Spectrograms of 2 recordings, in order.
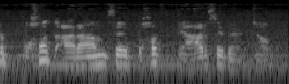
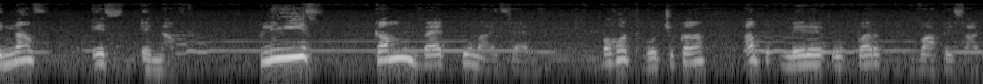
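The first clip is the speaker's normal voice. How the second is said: raised, emphatic plea with a loud, high please; earnest plea; 3 semitones higher, 6 dB louder, slower than usual. Shown as a demonstration. Meditation guide begging body and mind to come back, earnest plea. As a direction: implore it, pushing hard on please. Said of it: "प्रार्थना करता हूँ".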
